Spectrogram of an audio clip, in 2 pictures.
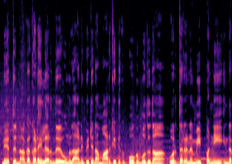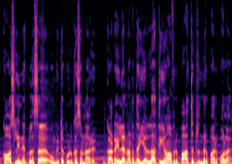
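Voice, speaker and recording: A man voicing a calm, gentle young husband in an audio story, speaking in a soft, reassuring way. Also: a little high, quick pace, few pauses, music in the background, pitched below the performer's own voice, natural voice.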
